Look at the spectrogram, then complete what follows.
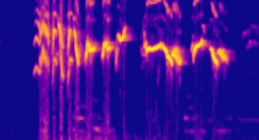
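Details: Loud, continuous oriental magpie-robin song used to provoke rival birds to sing: quick staccato chirps leading into long, smooth, wavering whistles, bright and varied, with a soft final trill.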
